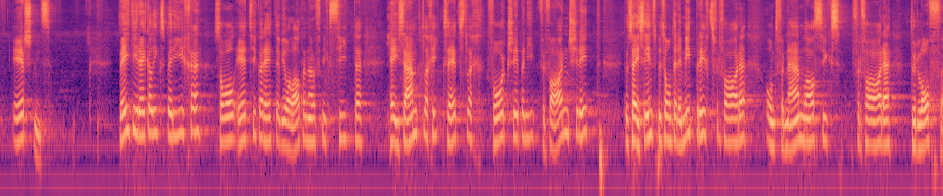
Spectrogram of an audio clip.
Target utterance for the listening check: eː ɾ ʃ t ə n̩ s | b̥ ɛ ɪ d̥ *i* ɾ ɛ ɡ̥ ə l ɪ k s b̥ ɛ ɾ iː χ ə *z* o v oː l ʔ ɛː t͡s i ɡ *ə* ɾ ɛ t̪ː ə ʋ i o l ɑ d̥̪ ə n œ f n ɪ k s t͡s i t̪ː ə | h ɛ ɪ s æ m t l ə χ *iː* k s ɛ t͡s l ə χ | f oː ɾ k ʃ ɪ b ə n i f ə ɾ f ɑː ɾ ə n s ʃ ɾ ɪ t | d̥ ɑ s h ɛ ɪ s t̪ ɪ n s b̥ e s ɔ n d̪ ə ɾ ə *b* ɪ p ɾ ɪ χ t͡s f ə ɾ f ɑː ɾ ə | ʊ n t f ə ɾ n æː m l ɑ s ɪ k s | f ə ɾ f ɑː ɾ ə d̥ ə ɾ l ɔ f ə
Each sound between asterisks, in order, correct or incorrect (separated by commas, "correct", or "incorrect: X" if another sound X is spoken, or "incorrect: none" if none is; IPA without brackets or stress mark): correct, incorrect: s, incorrect: ɑ, incorrect: i, incorrect: m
